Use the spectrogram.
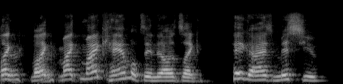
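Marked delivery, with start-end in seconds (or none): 2.3-3.2 genuine, heartfelt, sweet, sincere tone. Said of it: "Like, real sweet".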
